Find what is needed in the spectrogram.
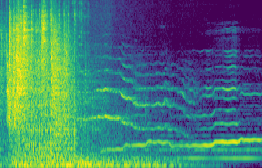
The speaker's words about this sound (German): Mutig öffnet er die Tür des Schlosses.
